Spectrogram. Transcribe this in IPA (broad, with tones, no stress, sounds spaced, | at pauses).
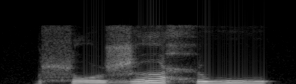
ɬ ɔ˨˩ ʐ ɐ˧˥˧ ħ u˧˥˧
